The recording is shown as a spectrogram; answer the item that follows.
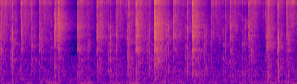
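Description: Faint, irregular soft taps and clicks, a few a second, of tarot cards being shuffled in the hands.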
